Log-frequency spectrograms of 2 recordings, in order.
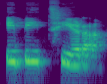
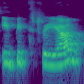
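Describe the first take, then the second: First: The name ends with a 'tira' sound. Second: The name ends with a 'tria' sound. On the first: The speaker calls it right. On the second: The speaker calls it wrong. "I always pronounce it incorrectly"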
